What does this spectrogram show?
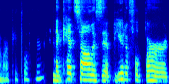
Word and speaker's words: Quetzal: Maybe Michelle, you can help me with the pronunciation of this. Quetzal.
